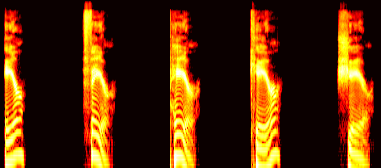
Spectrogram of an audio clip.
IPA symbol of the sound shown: er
